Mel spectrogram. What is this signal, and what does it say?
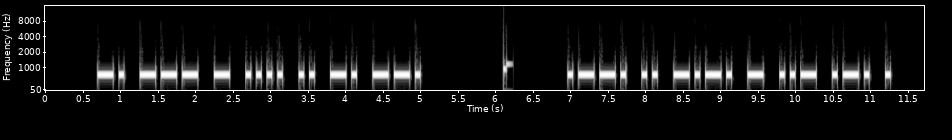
Morse code, heard as a keyed tone, about 17 wpm, 700 Hz. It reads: NOTHING PICTURE
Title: Sentences from Top 500 Words - New Word Drill - 17wpm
